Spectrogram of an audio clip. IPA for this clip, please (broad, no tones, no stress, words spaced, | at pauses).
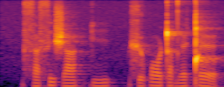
sasiʃa | ki | xʲɔpɔːʈa d̪ɛːǃɛ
